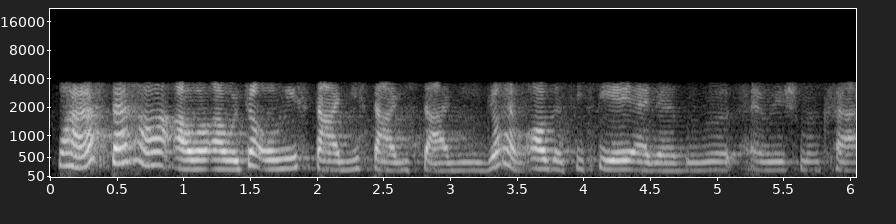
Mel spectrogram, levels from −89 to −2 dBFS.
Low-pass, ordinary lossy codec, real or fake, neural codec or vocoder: 3.6 kHz; none; fake; codec, 16 kHz in and 24 kHz out, 1 kbps, XY-Tokenizer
